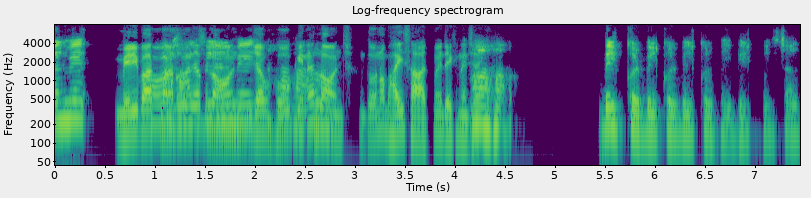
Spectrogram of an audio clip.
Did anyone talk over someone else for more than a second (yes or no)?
yes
